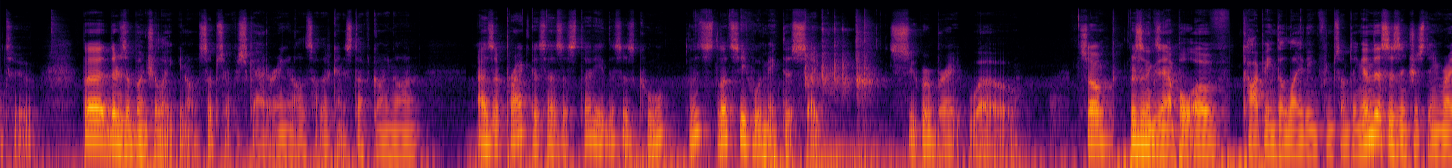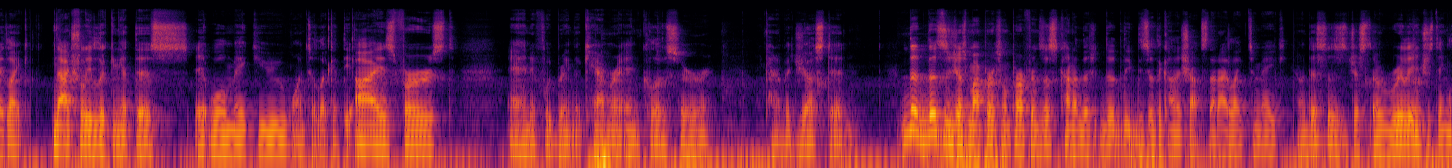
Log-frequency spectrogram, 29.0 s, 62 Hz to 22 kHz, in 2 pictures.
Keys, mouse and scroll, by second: 4.1 middle click, 5.3 click, 7.2-8.5 drag, 8.2 KP_0, 12.0-12.6 scroll down 1, 12.6 middle click, 19.7-20.4 scroll up 2, 20.6 shift+middle click, 21.1 middle click, 21.8 shift+middle click, 22.6 middle click, 25.3 middle click, 27.1 shift+middle click, 27.4 scroll down 3, 28.2 shift+middle click, 28.7-29.0 middle drag.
